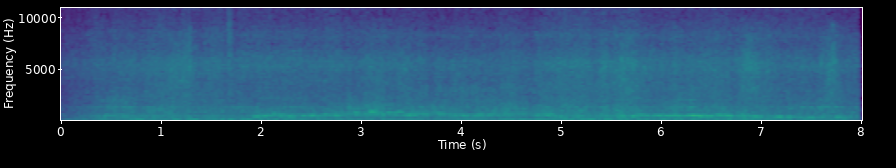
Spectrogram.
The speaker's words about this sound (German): Über der Landenge von Mexiko, dem Isthmus von Tehuantepec, weht der Wind ununterbrochen. Die warme Luft fegt übers Land, rüttelt die Bäume und lässt die Türen der Häuser zuknallen.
